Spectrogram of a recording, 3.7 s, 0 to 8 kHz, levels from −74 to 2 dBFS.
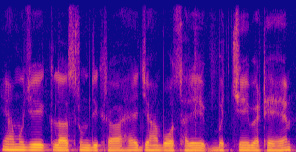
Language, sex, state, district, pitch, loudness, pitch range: Hindi, male, Himachal Pradesh, Shimla, 125 Hz, -15 LUFS, 120-130 Hz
